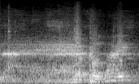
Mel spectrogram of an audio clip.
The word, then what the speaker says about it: Hyppolite: correct people pronounce it it's a haitian name so that's that's the correct way but i just found that out a few years a few years ago i've been saying hip like okay okay what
